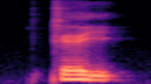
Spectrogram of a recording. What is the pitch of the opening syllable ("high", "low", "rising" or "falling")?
low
